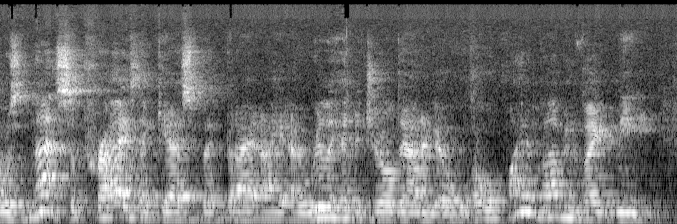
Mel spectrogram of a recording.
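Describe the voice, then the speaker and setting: The speech runs at a very fast pace with hardly any pauses and ordinary pitch variation. Audible room echo and noticeable background noise fill the recording. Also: man. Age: 40s. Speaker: theater director. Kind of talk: talk to a student group. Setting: meeting with audience. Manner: halting, many fillers.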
